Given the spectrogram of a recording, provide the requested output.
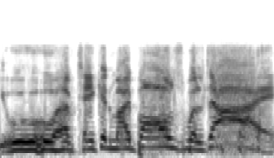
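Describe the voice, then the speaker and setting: A man does a put-on character voice at a high pitch. It is raspy and fairly slow. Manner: menacing.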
